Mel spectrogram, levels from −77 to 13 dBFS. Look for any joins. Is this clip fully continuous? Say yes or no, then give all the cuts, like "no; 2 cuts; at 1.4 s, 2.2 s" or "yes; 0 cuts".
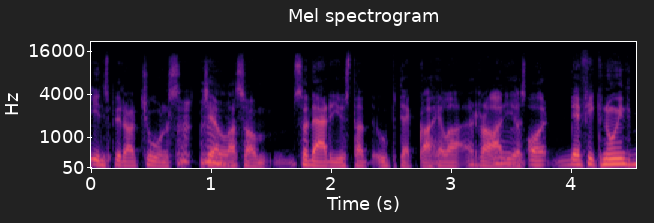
no; 1 cut; at 3.6 s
